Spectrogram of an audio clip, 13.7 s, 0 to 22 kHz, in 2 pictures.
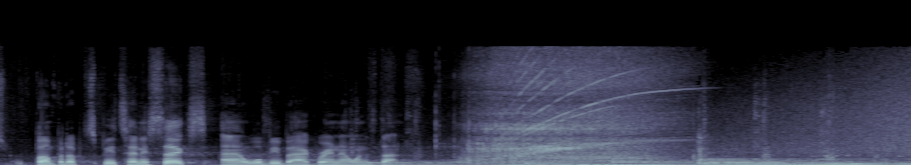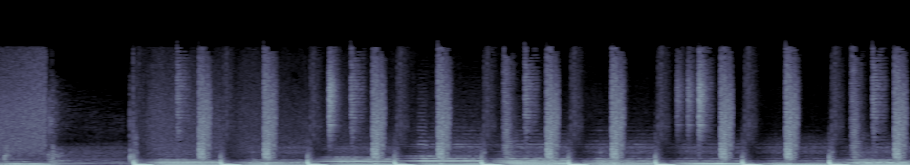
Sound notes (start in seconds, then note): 3.3 polisher whirring; 7.8 bass-heavy music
